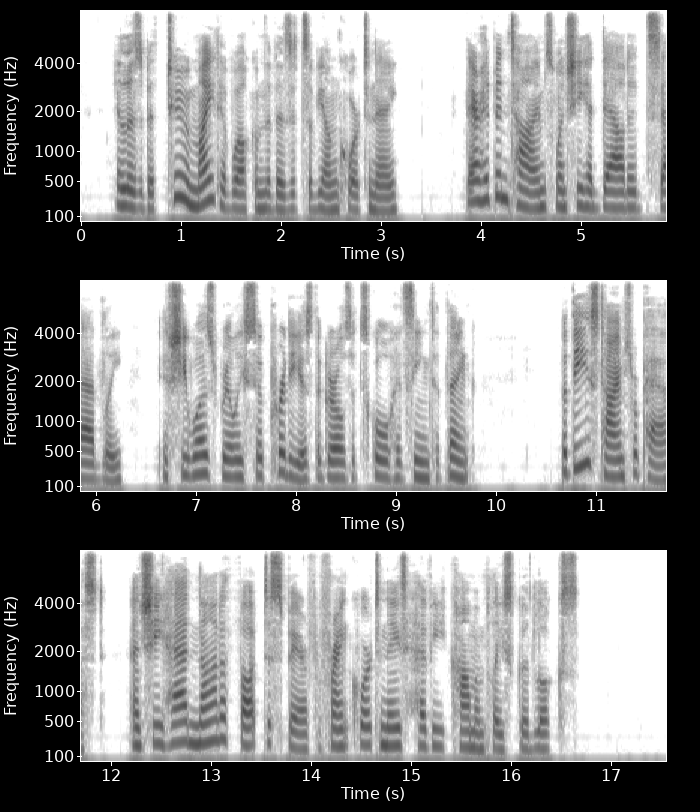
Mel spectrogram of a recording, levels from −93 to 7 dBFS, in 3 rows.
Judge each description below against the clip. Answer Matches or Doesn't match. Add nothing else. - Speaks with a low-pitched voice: Doesn't match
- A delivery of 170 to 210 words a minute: Matches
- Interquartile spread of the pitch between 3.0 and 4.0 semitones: Matches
